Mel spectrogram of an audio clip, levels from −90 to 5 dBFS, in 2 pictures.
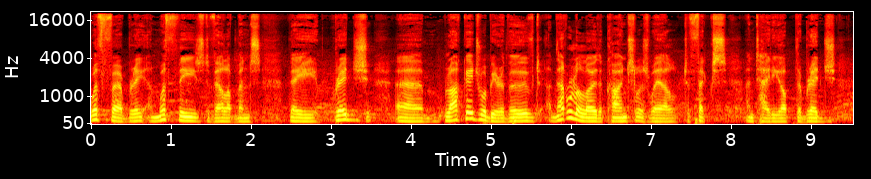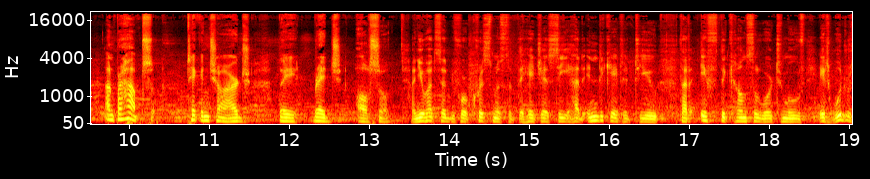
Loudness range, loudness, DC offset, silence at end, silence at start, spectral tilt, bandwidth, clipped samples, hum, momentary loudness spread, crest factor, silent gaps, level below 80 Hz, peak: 4 LU; -18 LUFS; under 0.1%; 0 s; 0 s; -4.5 dB/octave; over 20 kHz; under 0.1%; none; 8 LU; 16 dB; none; -50 dBFS; -2 dBFS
